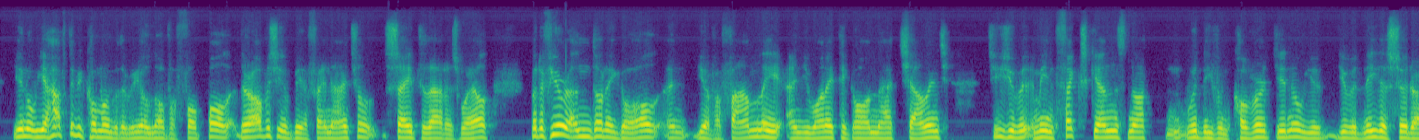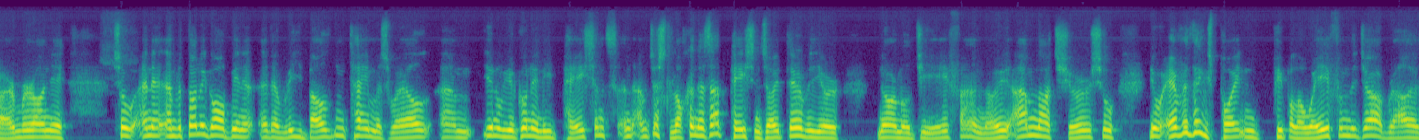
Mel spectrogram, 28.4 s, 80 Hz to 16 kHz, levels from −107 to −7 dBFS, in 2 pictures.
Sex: male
